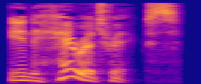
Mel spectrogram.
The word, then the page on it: inheritrix: British English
